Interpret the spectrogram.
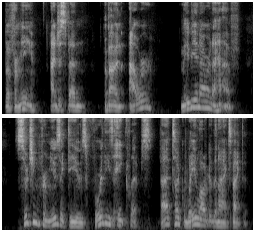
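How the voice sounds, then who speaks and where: A man hosts a casual vlog in an average-pitched voice with a husky edge. He thinks aloud informally and pokes fun at himself as he goes. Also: lively intonation, unhurried, darkish tone. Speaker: host, beginner voice actor. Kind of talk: casual vlog chat to camera.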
